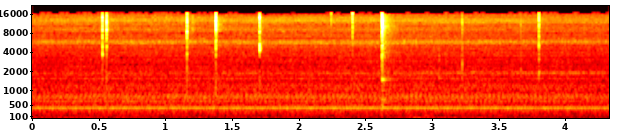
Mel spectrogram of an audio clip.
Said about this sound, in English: Now, here's what a plastic gyroid with thin walls sounds like under pressure.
